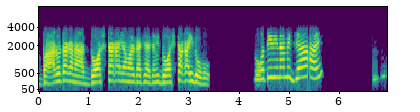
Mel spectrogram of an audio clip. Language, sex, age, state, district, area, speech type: Bengali, female, 18-30, West Bengal, Darjeeling, rural, conversation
